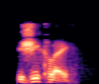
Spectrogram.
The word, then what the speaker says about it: giclée: Now, some people call them giclée printers, which is a term that I've heard was invented to separate people's perceptions of inkjet printing and then archival. – Can you say that word again? – Giclée. – How do you spell it? – G-I-C.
